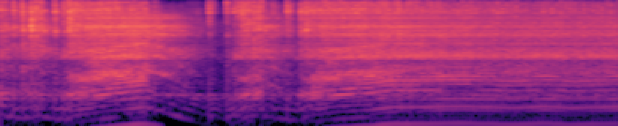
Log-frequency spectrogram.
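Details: Titan hedge trimmer after its broken handle was glued back: pull-start catches, revs, and settles into a steady, even high buzz with no misfires or surging. Tickover was noted as a bit low; running properly.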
